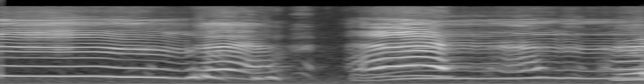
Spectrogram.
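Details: Infant crying: sustained tonal wailing broken by a short catch of breath. The parent suspects the crying is somewhat fake and wonders if the baby wants to eat, shortly after breakfast.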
